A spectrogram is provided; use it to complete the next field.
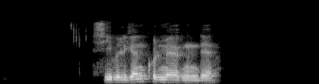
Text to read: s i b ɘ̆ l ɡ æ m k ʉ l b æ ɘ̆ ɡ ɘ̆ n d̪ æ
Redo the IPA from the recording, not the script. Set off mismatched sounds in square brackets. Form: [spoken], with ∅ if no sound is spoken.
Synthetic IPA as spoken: s i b ɘ̆ l ɡ æ [ŋ] k ʉ l [m] æ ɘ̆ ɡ ɘ̆ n d̪ æ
